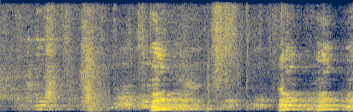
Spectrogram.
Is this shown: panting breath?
no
